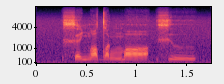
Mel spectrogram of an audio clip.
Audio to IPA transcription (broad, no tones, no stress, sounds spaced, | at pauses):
x ɛ ɲ y dˤ o ŋ͡m ɑ | xʲ ɯ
